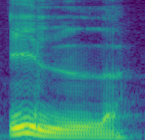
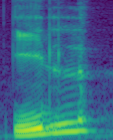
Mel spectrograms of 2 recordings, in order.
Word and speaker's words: il: So, without further ado, let's take a look at the definite masculine article, which is ill, not ill. Ill. You use the L that you pronounce with the tip of your tongue.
